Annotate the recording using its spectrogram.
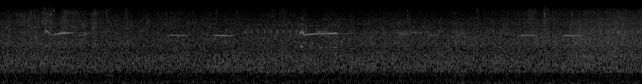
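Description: A steady outdoor hiss with faint, short, high bird chirps scattered through it every second or so.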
